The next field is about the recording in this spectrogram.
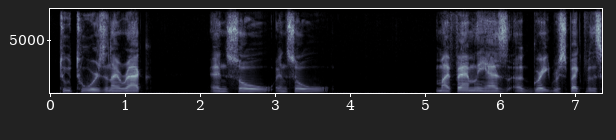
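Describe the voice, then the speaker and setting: A man's voice: medium pitch, a bit bright, smooth, no room sound, studio quality. A man who grew up in Eastern Washington, giving a casual spoken commentary and often checking in with "right?". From Mexico, raised in Eastern Washington. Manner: conversational, frequent restarts and "right?" check-ins.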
